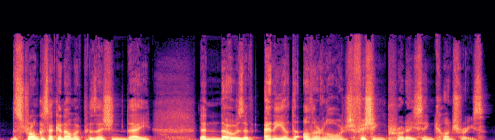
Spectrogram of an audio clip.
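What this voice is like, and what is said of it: Put-on Irish accent. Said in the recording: “that did sound better ... Less weird in an Irish accent ... getting good at my just general delivery Irish accent”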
